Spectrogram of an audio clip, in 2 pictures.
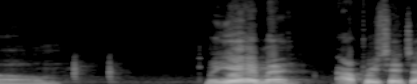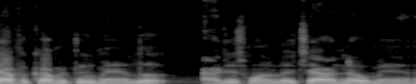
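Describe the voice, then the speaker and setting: With an American accent, a man speaks at a moderate pace in a relaxed, lively way, his medium-pitched voice dark and mellow, broken by long, frequent pauses. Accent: doesn't sound like he's from Louisiana. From Louisiana, US South (Shreveport). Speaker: musician and podcaster. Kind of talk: casual vlog monologue. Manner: relaxed, conversational, many fillers.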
